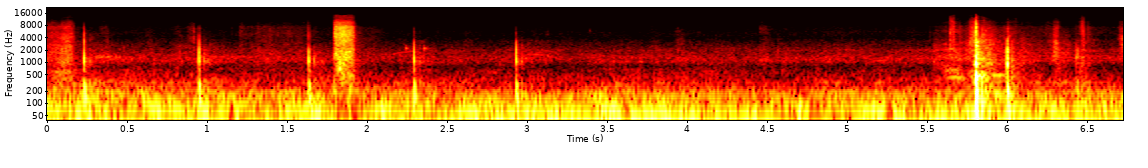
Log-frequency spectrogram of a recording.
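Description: Tennis ball bounced several times on a clay court before a serve, then the sharp pop of the racket striking the serve about six seconds in, the loudest sound, with a second knock just after it.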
